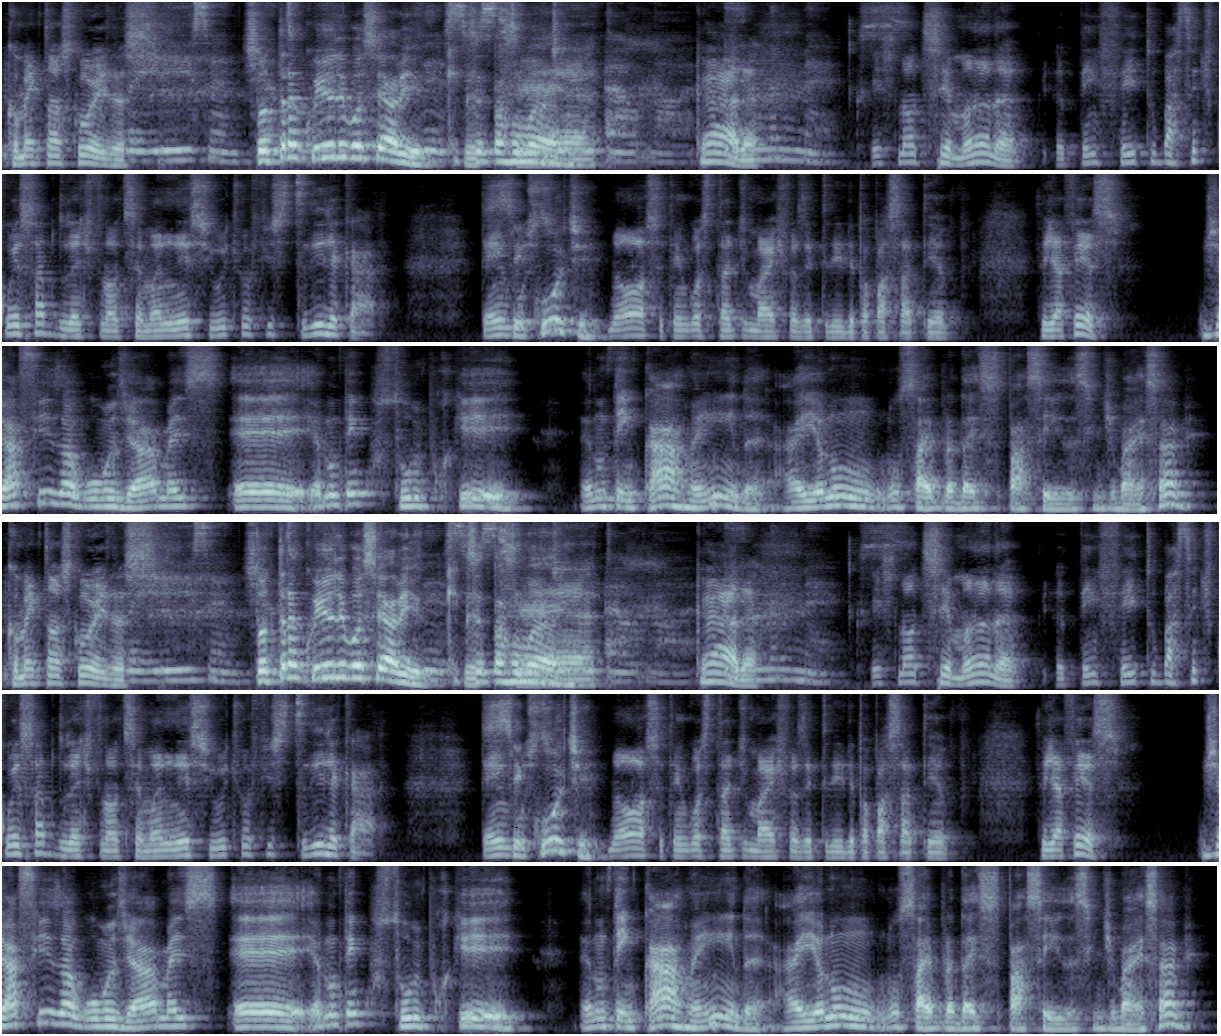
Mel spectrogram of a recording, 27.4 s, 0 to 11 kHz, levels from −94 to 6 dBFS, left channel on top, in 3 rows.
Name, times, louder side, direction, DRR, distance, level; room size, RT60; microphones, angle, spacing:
voice 1, 0.0-1.8 3.5-6.0 6.5-7.6 8.1-11.9 12.2-13.3 13.7-16.2 16.5-17.6 23.5-23.6, right 1 dB, 10° right, 0.4 m, -27 dB
Female speech woman speaking, 0.8-2.6 3.0-6.8, left 2 dB, 15° left, 1.5 m, -31 dB
voice 2, 1.9-4.3 12.9-13.5 18.1-22.1 22.6-27.2, right 1 dB, 35° right, 0.9 m, -19 dB
8.5 x 6.1 x 4.5 m
head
